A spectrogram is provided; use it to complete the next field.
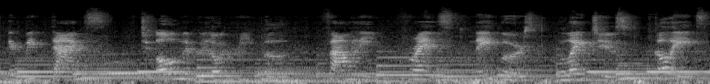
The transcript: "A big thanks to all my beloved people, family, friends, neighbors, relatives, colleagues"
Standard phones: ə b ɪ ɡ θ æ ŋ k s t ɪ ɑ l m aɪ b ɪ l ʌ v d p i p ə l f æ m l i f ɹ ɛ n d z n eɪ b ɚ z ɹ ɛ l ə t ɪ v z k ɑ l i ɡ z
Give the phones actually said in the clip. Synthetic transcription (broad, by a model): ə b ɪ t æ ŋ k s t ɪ ɑ l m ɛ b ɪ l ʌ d p i p ə l f æ m l i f ɹ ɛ n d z n eɪ b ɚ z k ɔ l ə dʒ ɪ z k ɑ l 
